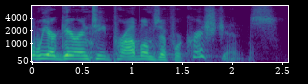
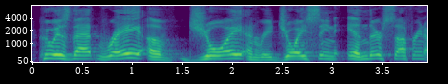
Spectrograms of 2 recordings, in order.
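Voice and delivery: ordinary talk

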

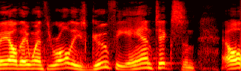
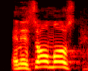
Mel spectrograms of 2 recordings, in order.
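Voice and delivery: normal talking voice

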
